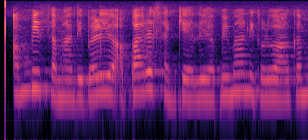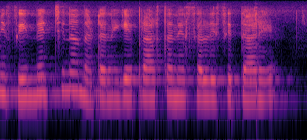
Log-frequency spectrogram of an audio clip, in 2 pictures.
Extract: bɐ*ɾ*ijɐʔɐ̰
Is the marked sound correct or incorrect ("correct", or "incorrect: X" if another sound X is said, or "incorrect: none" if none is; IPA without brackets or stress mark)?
incorrect: ɭ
